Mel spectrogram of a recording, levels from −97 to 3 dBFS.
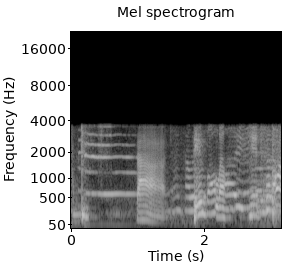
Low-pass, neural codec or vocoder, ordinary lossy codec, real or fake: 3.6 kHz; codec, 16 kHz, 0.5 kbps, X-Codec, HuBERT features, trained on balanced general audio; none; fake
